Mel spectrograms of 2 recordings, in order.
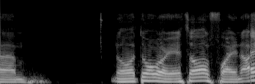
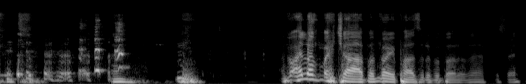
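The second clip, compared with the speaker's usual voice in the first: ordinary delivery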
